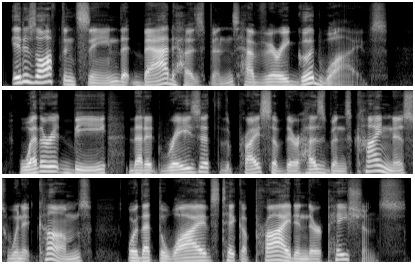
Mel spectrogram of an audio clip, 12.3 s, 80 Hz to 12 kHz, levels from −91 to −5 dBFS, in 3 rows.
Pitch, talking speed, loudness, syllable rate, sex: 130 Hz, 175 wpm, -20 LUFS, 4.5 syllables/s, male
